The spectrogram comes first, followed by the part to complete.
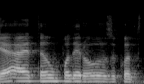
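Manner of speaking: acted crying. Retelling what a woman said while crying: imitating someone crying. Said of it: "ela chorando assim".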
